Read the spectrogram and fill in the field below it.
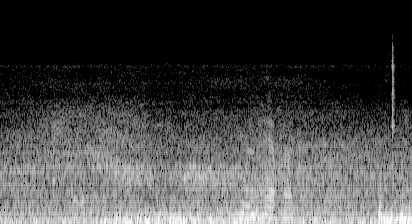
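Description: A pickup truck drives past on the road.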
